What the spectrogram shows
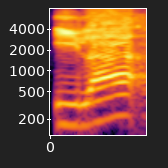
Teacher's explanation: lamnya tipis lafaz Allah dibaca tebal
